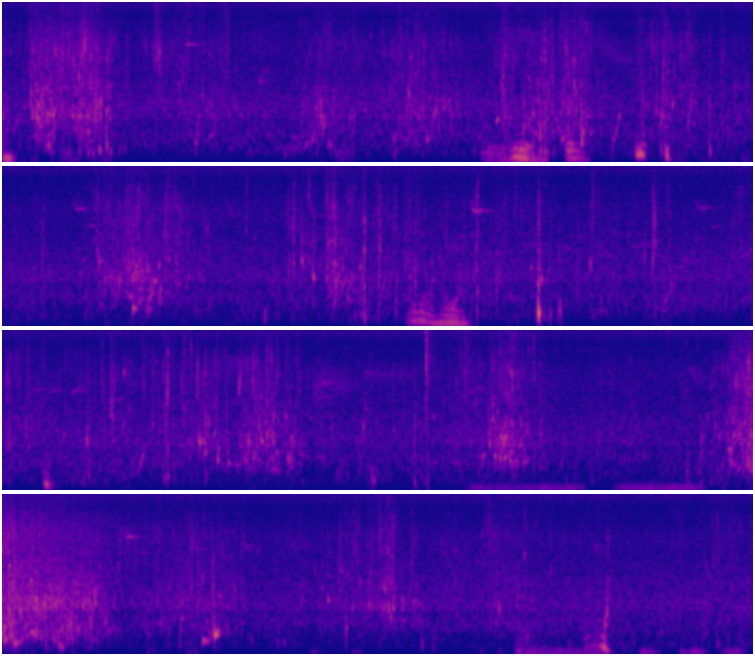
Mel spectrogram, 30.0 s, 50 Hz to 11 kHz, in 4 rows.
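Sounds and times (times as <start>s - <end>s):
water sloshing and splashing: 0.0s - 25.0s, 25.6s - 30.0s.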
